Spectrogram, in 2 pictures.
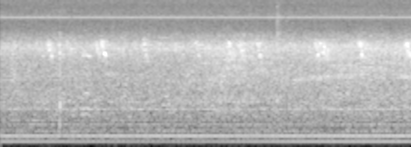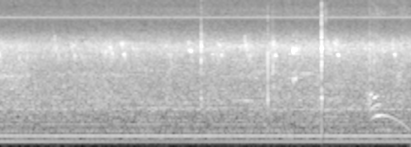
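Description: Tennis balls struck by a racket or bouncing on a hard court: a few sharp knocks, one about a second in, one about eight seconds in and the loudest just before the end, over a steady low hum and faint high chirps.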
